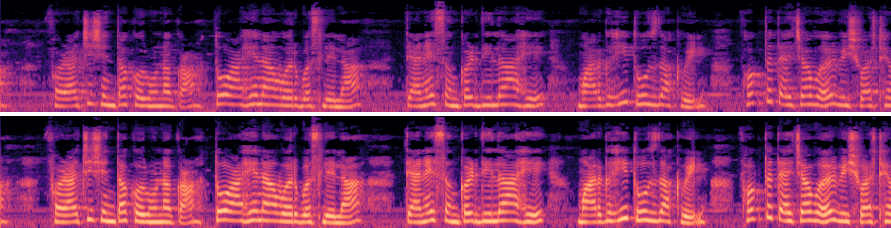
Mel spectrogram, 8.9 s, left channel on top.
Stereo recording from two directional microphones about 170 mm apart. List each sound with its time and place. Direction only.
0.5 s a woman's voice: 30° right (ahead or behind)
